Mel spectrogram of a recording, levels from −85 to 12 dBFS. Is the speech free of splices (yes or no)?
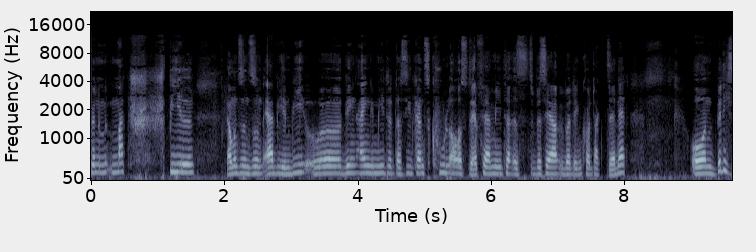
yes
